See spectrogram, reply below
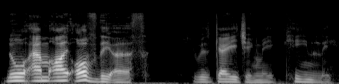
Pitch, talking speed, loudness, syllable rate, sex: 130 Hz, 195 wpm, -18 LUFS, 4.8 syllables/s, male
